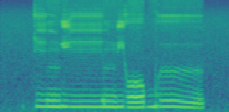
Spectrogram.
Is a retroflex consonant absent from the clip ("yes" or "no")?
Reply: yes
